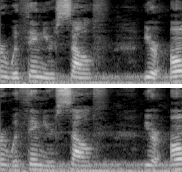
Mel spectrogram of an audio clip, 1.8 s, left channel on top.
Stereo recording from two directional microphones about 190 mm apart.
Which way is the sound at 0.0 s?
40° left (ahead or behind).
